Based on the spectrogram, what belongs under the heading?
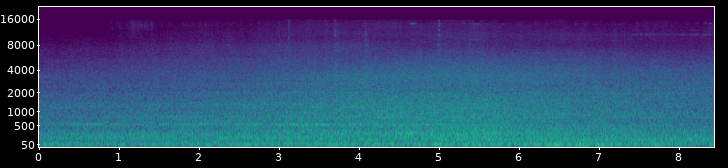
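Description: SNCB electric locomotive and its passenger coaches rolling past on the adjacent track, a steady rumble of wheels on rail with a faint steady hum, growing louder to about halfway as the locomotive goes by, then easing slightly as the coaches follow.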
